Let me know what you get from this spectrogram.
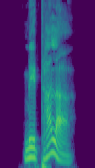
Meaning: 1. metalworker 2. metaller, metalhead
- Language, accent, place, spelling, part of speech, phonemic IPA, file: German, Germany, Berlin, Metaller, noun, /meˈtalɐ/, De-Metaller.ogg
